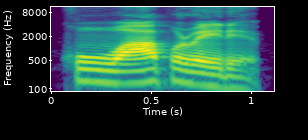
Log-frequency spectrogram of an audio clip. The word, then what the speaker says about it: cooperative: 자, 발음 한번 따라갑니다. cooperative. 그렇죠? cooperative 하지 마세요. cooperative 하셔야 반드시 협력적인이라는 표현이 되고요.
